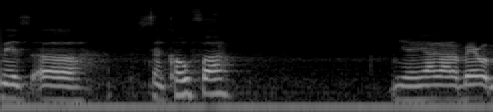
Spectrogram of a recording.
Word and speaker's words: Sankofa: But yeah, I'm going to say it, and then I'm going to spell it, and then, you know, y'all can go from there. But it's Sankofa, S-A-N-K-O-F-A, Apothearchy, A-P-O-T-H-E-C-A-R-Y, Sankofa Apothearchy.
